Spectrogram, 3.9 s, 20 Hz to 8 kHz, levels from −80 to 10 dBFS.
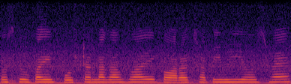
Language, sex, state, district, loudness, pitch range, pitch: Hindi, male, Bihar, Purnia, -27 LUFS, 230-235 Hz, 235 Hz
